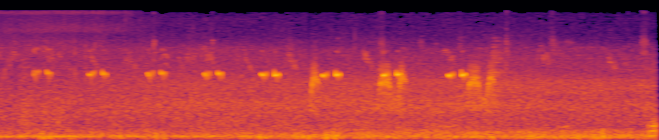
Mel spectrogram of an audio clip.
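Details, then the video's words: A common quail sings a long regular run of short whistled double notes, about eight couplets at even spacing, with low rumbling background noise and faint other sounds. "common quail singing"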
